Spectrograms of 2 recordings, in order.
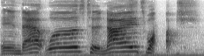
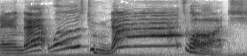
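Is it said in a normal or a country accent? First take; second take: normal; country. First: It is said in his normal accent. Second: It is said in a put-on country accent.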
